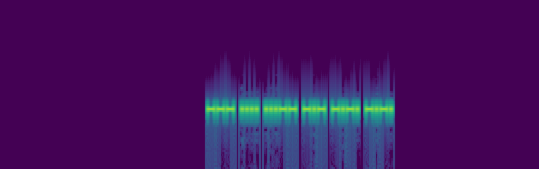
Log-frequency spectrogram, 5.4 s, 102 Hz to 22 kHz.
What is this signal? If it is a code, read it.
Morse code, heard as a keyed tone, about 52 wpm, 700 Hz. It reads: OH3KCC
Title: DXCC-100 Call Signs - 6 Characters - Repeated 3x - 50wpm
